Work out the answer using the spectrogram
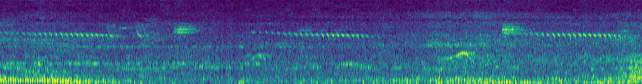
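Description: Faint birdsong: a rapid, falling, pulsed trill repeated three times, a few seconds apart, with short rising calls in between. A low rumble fills the first second.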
